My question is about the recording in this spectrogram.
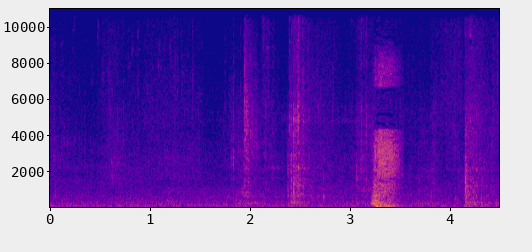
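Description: Bicycle hopping up onto a brick wall ledge: a few short scuffs and knocks of tyres on brick, then one much louder impact a little past three seconds in.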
